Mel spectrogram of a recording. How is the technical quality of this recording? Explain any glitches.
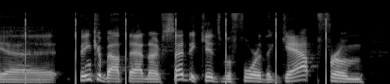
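The speech is marred by a repeating glitch: a file header played as audio. The stream was assembled from half-second WAV pieces whose headers were never stripped, so each piece begins with a few dozen bytes of header data that play as samples. This produces a sharp, loud click every 0.5 s, at 0.26, 0.76, 1.26 (between "think about" and "that and I've"), 1.76, 2.26 (just after "to kids"), 2.76 and 3.26 s, regardless of what the speech is doing.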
